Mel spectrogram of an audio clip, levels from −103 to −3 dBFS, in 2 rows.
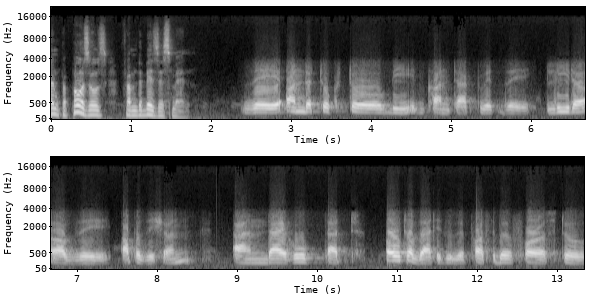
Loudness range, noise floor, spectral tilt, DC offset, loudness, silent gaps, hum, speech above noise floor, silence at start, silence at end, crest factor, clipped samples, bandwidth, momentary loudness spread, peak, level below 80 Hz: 3 LU; -62 dBFS; -5.5 dB/octave; under 0.1%; -25 LUFS; none; none; 38 dB; 0 s; 0 s; 16 dB; under 0.1%; 14 kHz; 10 LU; -8 dBFS; -64 dBFS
